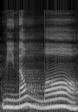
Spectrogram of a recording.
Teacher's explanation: lam pada lafaz Allah dibunyikan secara tafim karena huruf sebelumnya berbaris fathah maka dibacanya ditebalkan pangkal lidah dinaikkan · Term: tafkhim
